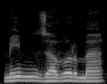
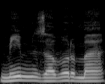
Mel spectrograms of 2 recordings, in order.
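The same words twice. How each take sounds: Both takes have the same delivery.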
